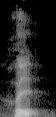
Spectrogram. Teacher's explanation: ਜਲਦੀ ਨਾਲ ਪੜ੍ਹਨਾ ਹੈ ਕਿਉਂਕਿ ਦੋਵੇਂ ਲਘੂ ਮਾਤਰਾਵਾਂ ਹਨ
